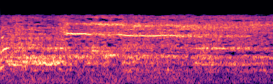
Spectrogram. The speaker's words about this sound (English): And just as I was about to walk through the door, I got killed in a horrible motor accident.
